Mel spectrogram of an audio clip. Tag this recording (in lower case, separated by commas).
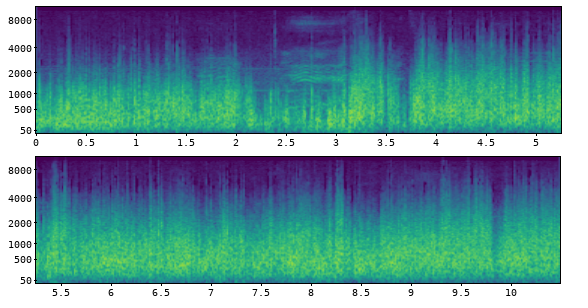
speech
